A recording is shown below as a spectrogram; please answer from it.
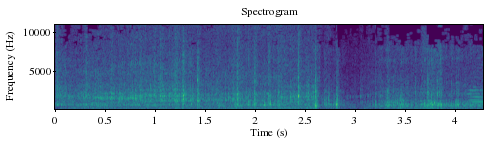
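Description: Skateboard wheels rolling on a concrete sidewalk: a steady rumble broken by sharp clacks as the wheels cross the joints between slabs. The rumble drops away briefly about three seconds in.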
